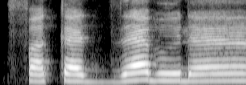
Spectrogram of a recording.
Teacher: پھر اس کے بعد فکذبنا، آپ دوبارہ پڑھیں گے تو فکذبنا سے شروع کرتے ہیں، با پر قلقلہ کریں گے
